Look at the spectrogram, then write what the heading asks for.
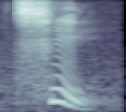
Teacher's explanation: đây là chờ bật hơi cho nên các bạn là sẽ đọc bật hơi một chút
